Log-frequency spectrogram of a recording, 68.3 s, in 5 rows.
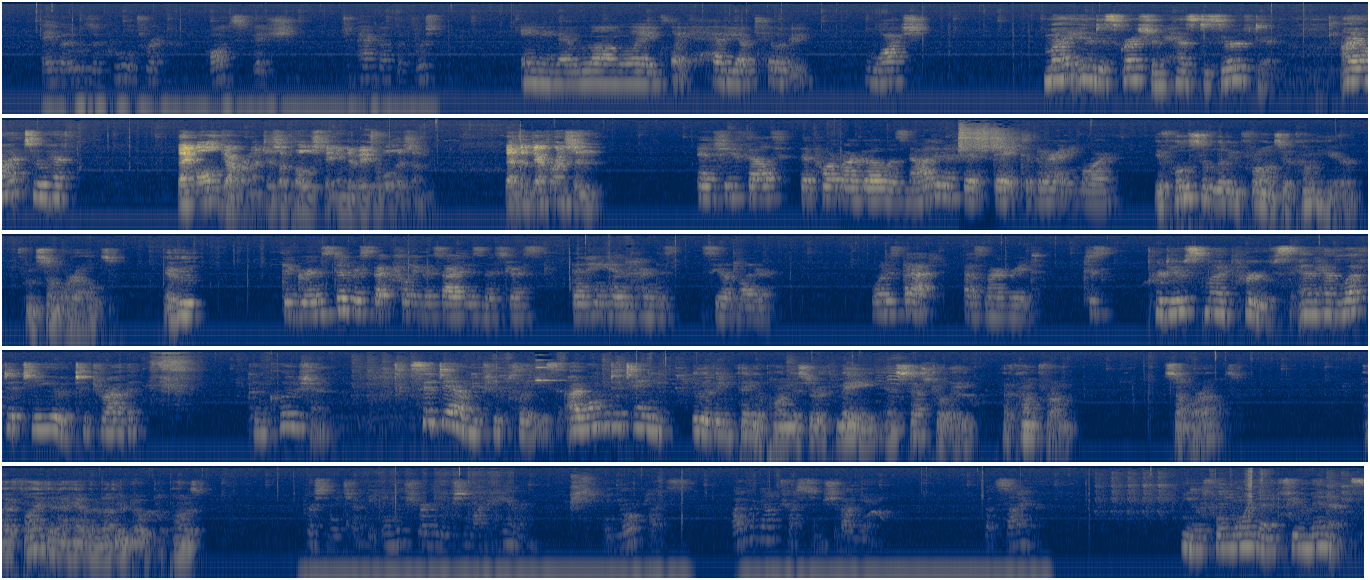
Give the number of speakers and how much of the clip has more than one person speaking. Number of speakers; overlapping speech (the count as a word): six, no overlap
